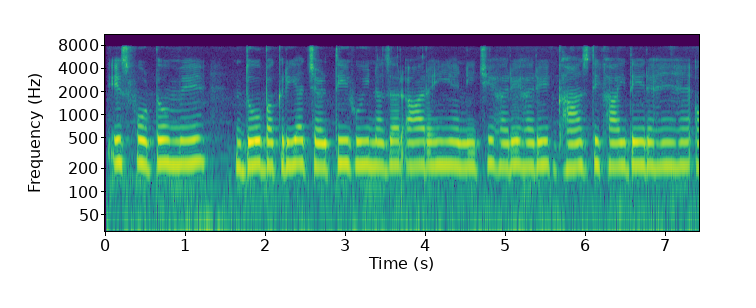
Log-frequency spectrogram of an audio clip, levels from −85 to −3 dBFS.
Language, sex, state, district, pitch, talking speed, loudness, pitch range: Hindi, female, Bihar, Gaya, 220 Hz, 160 wpm, -15 LUFS, 215-230 Hz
